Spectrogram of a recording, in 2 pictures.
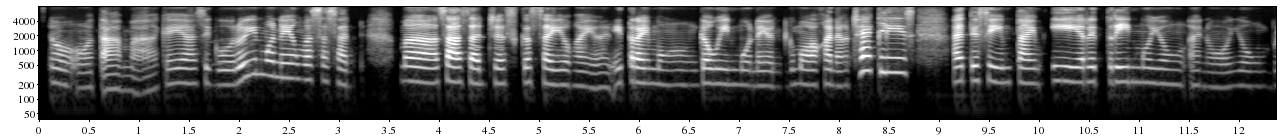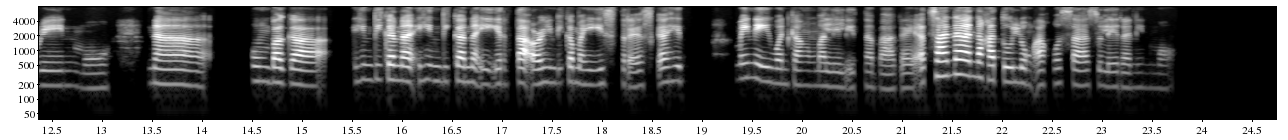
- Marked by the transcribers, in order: other background noise; dog barking
- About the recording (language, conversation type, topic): Filipino, advice, Paano ko mapapanatili ang pag-aalaga sa sarili at mababawasan ang stress habang naglalakbay?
